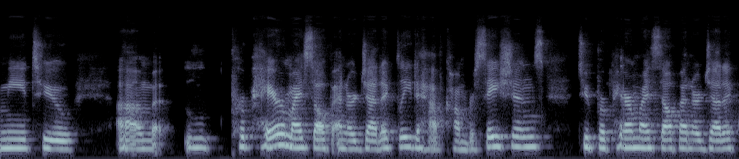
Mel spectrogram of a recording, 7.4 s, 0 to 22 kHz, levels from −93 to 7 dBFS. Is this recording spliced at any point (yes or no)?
no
